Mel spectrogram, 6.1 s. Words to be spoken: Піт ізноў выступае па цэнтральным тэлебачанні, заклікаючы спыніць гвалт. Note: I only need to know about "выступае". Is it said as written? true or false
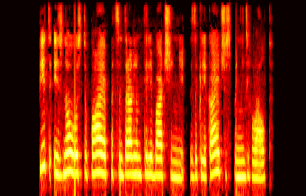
true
